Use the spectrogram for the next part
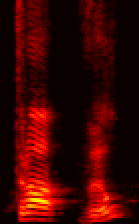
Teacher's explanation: Travel is, we have verb travel, we have 2 syllables. Travel, the stress is on the first syllable, not on the second.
